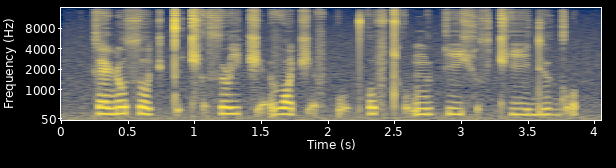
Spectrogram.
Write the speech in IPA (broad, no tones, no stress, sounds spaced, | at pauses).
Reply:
k ɛ ɳ o θ o t͡ʃ t̪ ə̰ cʰ ə̰ θ ɹ i t͡ʃ ɛ̰ v ɔ t͡ʃ ɛ̰ f p o̰ pʰ o f tʰ o̰ ŋ ʉ k i ç o̰ θ cʰ i d̪ ʉ ɡ o̰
